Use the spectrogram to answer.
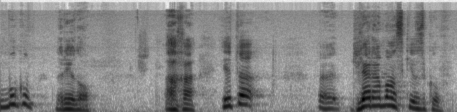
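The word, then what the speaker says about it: Renault: Рено пишется 7 букв Рено.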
